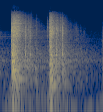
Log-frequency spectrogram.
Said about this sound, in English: The doors, Dudley. Uh, They're closed.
